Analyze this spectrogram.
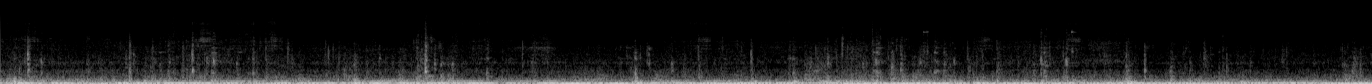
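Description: A truck engine rumbles low and steady as it crawls over rough ground.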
